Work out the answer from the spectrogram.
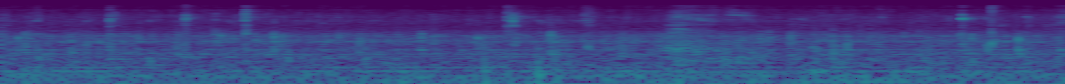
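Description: Wet mouth sounds of someone biting and chewing cooked sea snail meat, with small scattered smacks and clicks.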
